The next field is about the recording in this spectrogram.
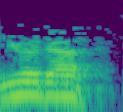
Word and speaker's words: Judah: every time there's a J, you would say Judah, Joash, but, we'll pronounce it with a J because you'll think I'm crazy if I say pronounce it with a Y, okay?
